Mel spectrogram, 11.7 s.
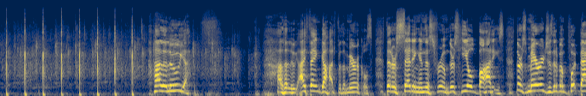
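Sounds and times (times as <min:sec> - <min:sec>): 
audience clapping in unison: 0:00.0 - 0:06.4
speech: 0:03.0 - 0:03.9, 0:05.5 - 0:11.7.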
